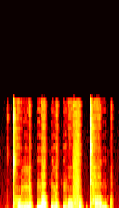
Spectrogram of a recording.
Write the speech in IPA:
t̪ʰo̰˧˨ɲə˦˥p̚ na˦˥t̚mɛ˨˩t̚mɔ˧˩ fə˦˥p̚t̪ʰa̰˧˨nʔ

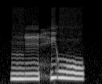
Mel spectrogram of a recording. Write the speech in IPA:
ŋi˧hju˥˧

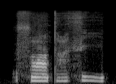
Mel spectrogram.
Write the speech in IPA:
sɔ̃tˤi̤ si̤

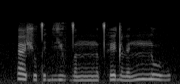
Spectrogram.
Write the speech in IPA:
æʃut̪iɡ zʲovd̪ɒnːo t̪ʰedɒɳe nːuv

